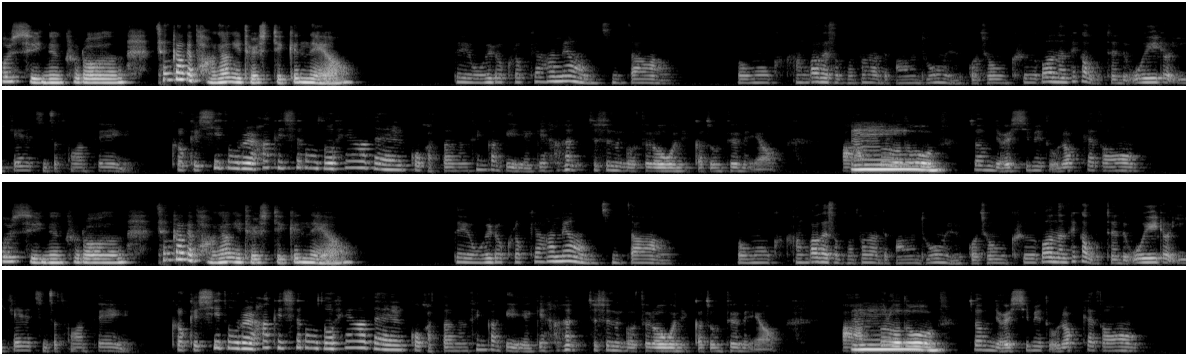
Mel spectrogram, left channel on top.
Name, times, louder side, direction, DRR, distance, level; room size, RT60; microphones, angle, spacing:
voice 1, 0.0-3.5 20.3-21.2, left 2 dB, 50° left, 0.3 m, -17 dB
voice 2, 4.5-5.0 5.3-6.7 7.4-7.7 7.9-13.1 13.5-19.6 20.2-21.2 21.6-23.2, right 2 dB, 40° right, 0.4 m, -27 dB
2.3 x 2.0 x 3.1 m
head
